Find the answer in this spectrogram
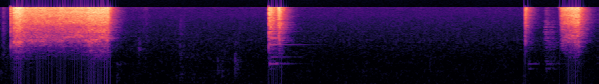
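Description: Small high-voltage arc hissing between a Slayer exciter coil's metal top load and a hand-held welding rod. It gives one burst of just under a second, then a short one about two seconds in and a very brief one near the end.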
